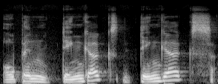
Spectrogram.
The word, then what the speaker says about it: OpenDingux: Kind of in related news, it also got ported to OpenDingux. I can't pronounce that. D-I-N-G-U-X. It's like dingus with an X, which is an older Linux that runs on like older Raspberry Pi type Alibaba type systems.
